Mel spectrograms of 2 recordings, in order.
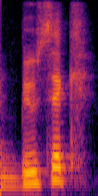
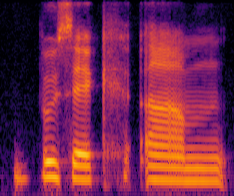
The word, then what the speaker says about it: Busick: Anyway, written um, by Stephen Shields and Guy Busick. yeah. Busick, yep.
